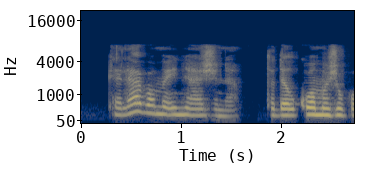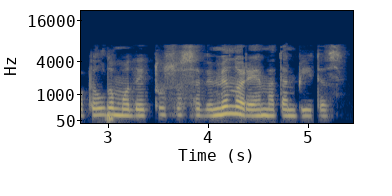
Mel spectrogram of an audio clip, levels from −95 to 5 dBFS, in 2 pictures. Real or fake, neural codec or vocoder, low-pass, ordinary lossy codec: fake; vocoder, 44.1 kHz, 128 mel bands every 512 samples, BigVGAN v2; 7.2 kHz; AAC, 32 kbps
